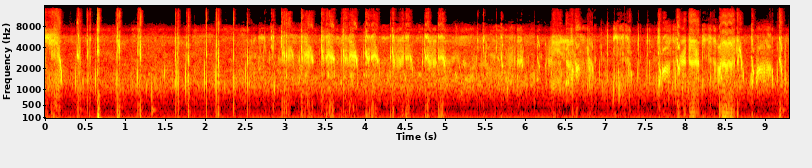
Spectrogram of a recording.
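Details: Swiftlet calls used to attract swiftlets: a dense, continuous chatter of high twittering and chirping notes with many sharp clicks throughout.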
